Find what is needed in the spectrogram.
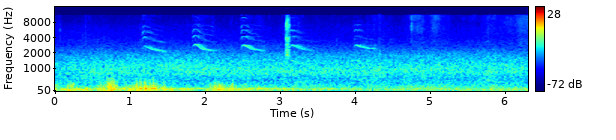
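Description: A bird calling: a run of about five short chirps, each falling in pitch, spaced about half a second to a second apart and stopping about four and a half seconds in.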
